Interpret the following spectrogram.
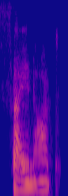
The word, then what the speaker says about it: Sainath: So my name is pronounced similar to the Greek symbol psi with a subscript 0, so it's Sainath.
